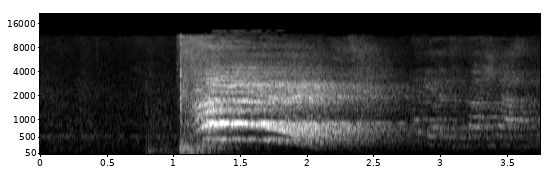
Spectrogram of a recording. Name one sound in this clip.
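A man lets out a loud, sharp shout that rings through a large echoing hall.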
